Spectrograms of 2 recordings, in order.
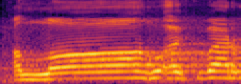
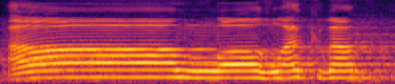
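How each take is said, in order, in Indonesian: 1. A di awal pendek; bunyi lah yang dipanjangkan. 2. Bunyi A di awal dipanjangkan. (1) "Allahnya yang dipanjangin" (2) "nggak boleh"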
